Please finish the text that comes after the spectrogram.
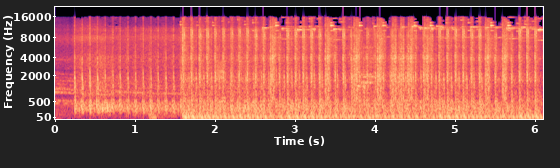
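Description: Machine gun fire in a battle royale video game: rapid, loud bursts of automatic shots, first as shorter crackles and then as a sustained, even stream of rounds for several seconds, with no talking.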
